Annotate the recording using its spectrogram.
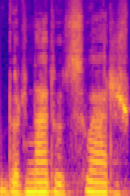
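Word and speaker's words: Bernardo Soares: Bernardo Suárez, ou Bernardo Suárez, pour le prononcer un petit peu à la portugaise tout de même, est certainement l'un des masques de Pessoa.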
